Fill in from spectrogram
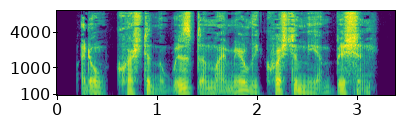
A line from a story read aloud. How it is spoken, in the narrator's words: I murmured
